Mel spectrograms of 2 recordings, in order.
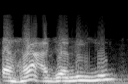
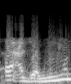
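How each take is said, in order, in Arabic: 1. الهمزة تتحول إلى صوت هاء واضح. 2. الهمزة تُنطق كاملة وواضحة. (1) "لا نقول أهعجمي" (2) "ولا أعجمي بالتحقيق"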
